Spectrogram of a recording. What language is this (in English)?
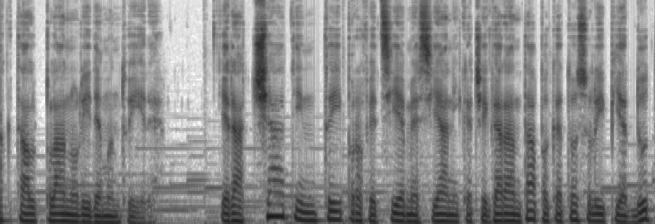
Romanian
